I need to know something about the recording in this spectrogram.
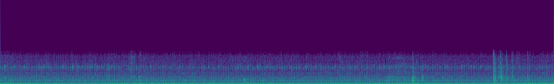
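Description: Fishing boat's engine idling, a steady low hum, with a few short clicks near the end.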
